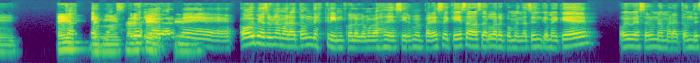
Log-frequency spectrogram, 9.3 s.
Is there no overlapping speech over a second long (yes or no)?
no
